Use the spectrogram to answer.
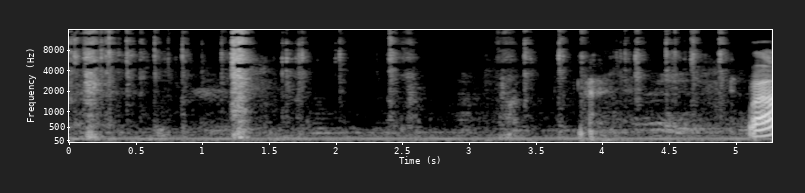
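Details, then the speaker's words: Dogs having a sneezing fit from the smell of vinegar and sugar cooking for pickles: several short, sharp nasal bursts against room hum, ending in a yelp-like sound. "when i come in here the dogs come in and then they sneeze and get crazy"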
